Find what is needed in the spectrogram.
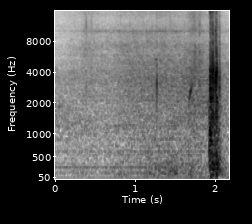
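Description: Shuffling and handling noise building as someone climbs out of the car, then a single loud thump near the end: the car door shutting.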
